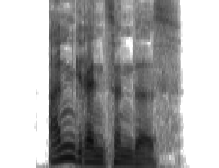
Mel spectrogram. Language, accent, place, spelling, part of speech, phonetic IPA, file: German, Germany, Berlin, angrenzendes, adjective, [ˈanˌɡʁɛnt͡sn̩dəs], De-angrenzendes.ogg
- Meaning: strong/mixed nominative/accusative neuter singular of angrenzend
